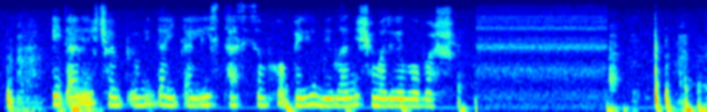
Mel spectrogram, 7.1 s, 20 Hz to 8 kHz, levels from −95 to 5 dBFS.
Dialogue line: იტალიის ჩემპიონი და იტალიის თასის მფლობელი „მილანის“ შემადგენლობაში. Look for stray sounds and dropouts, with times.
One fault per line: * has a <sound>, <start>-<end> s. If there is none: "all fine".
all fine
